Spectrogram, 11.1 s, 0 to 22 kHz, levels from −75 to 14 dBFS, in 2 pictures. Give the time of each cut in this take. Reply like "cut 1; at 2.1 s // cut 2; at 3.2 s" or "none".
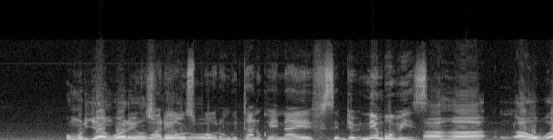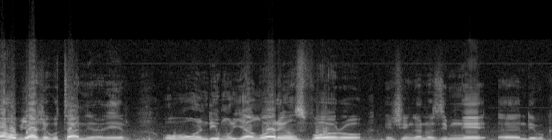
cut 1; at 9.3 s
